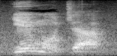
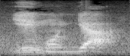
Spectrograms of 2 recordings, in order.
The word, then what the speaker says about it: Yemoja: So instead of Yemoja, they say Yemonya.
